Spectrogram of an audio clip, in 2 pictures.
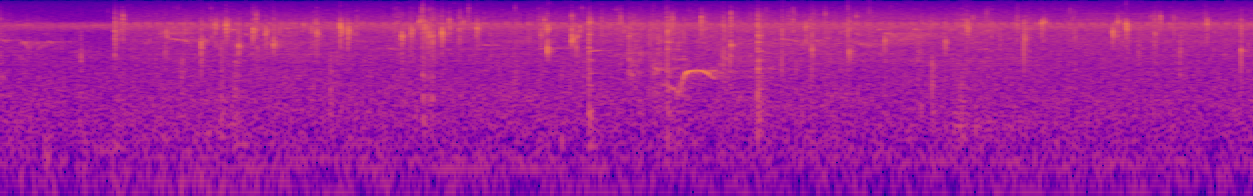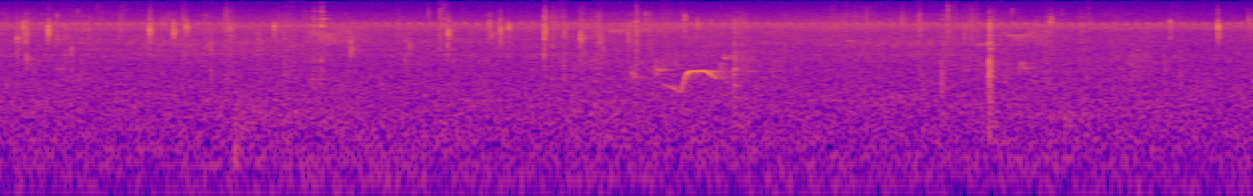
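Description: Scattered light crackling and popping from a wood-fired hearth with a wok of frying oil, thinning out near the end, over a steady high insect drone. Two short chirps come about four and twelve seconds in.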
